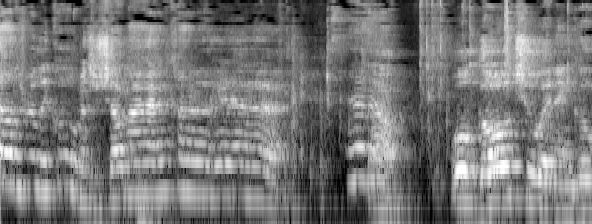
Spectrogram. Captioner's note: mumbling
